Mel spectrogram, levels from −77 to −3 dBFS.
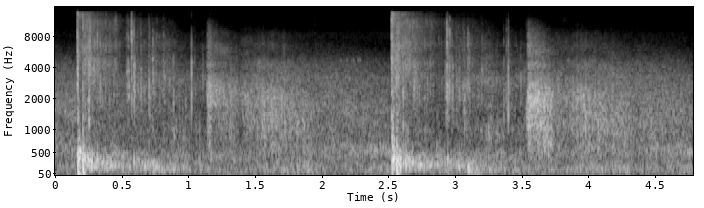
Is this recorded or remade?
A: recorded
